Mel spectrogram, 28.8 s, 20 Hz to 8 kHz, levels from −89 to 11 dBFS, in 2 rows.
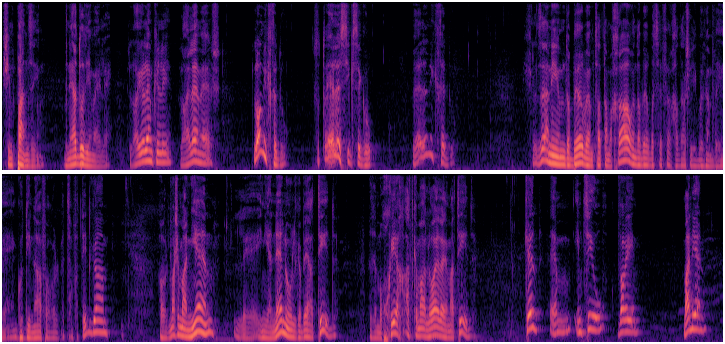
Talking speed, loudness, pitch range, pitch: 110 wpm, -26 LUFS, 105-180 Hz, 130 Hz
